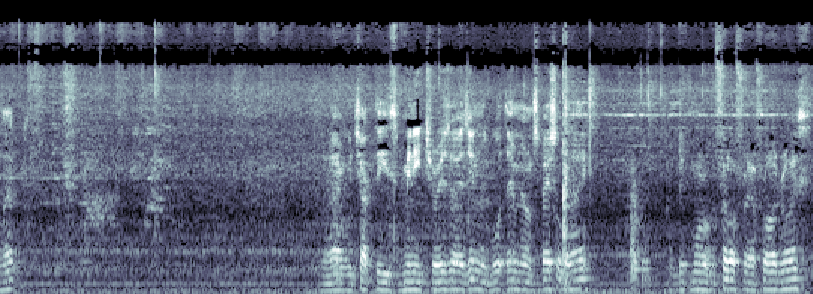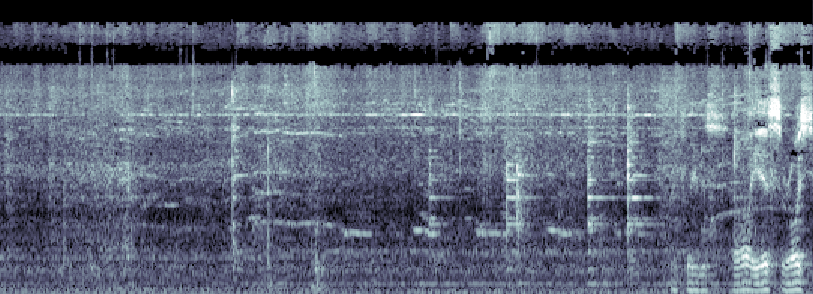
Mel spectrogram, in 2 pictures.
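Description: A wooden spatula scrapes and stirs in a frying pan.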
